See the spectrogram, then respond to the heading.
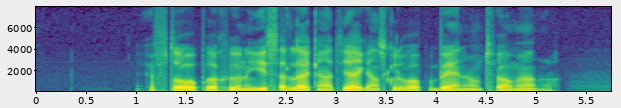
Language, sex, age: Swedish, male, 18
